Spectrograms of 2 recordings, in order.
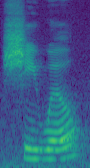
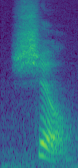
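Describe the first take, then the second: First: Both words are said fully and separately. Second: The words merge into one short syllable.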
